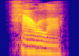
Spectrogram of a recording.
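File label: "howler", English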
